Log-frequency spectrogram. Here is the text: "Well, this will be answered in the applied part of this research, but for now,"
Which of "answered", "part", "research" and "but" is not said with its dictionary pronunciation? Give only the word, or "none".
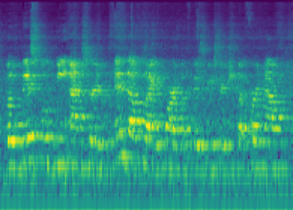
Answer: none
